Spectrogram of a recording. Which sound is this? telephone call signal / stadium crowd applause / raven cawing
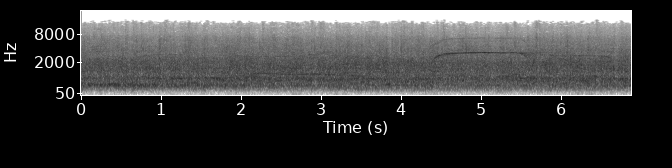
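stadium crowd applause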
